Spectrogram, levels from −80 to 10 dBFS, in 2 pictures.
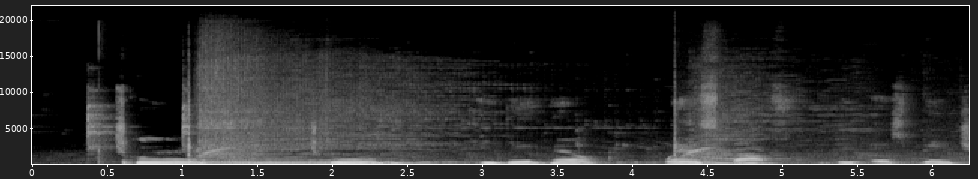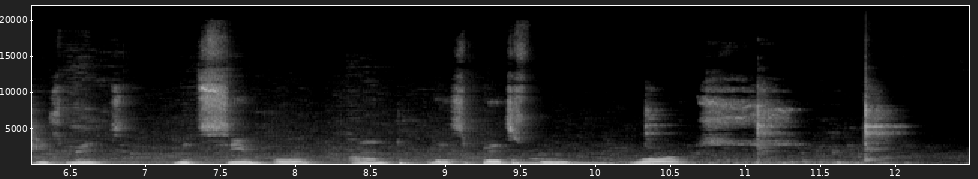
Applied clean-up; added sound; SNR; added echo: classical method log-MMSE.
